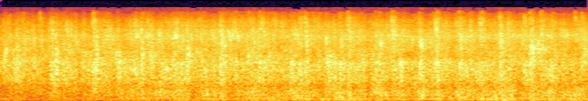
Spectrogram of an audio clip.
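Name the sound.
audience applause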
